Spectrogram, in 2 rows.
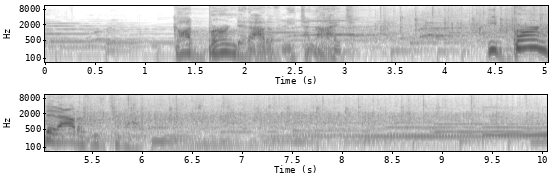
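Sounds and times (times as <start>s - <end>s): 
speech: 1.3s - 3.2s, 4.4s - 6.0s
audience clapping: 2.8s - 10.0s.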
